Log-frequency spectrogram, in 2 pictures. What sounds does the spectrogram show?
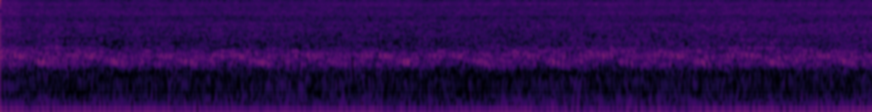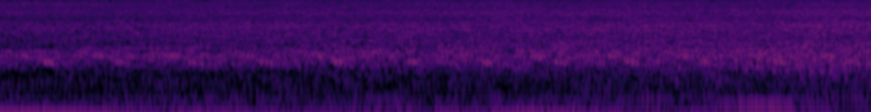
unidentified alert signal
